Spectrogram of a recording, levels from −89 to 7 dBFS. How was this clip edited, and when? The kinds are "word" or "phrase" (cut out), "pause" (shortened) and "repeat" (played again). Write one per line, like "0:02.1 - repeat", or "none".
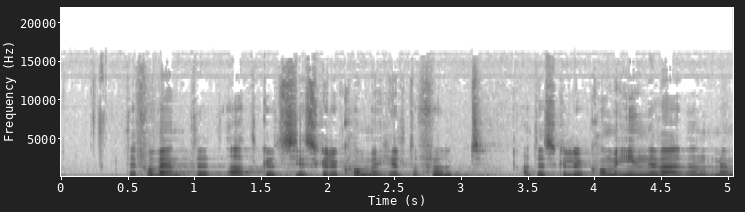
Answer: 0:01.8 - word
